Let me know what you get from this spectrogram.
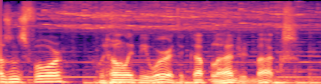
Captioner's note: bells chiming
